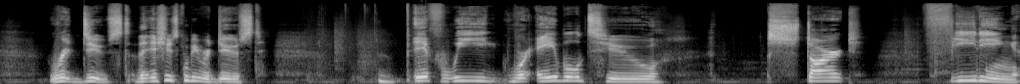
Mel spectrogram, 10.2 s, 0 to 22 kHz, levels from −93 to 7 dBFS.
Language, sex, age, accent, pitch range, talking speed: English, male, 20-39, American, 115-150 Hz, 75 wpm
